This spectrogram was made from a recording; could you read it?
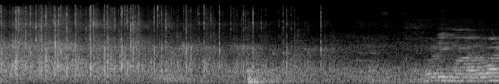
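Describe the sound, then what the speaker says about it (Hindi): A crowd at a Rajasthani kavi sammelan comedy poetry event in Rishabhdeo claps in a dense burst of applause under a voice, the clapping thinning midway and swelling again at the end. "एक बार ढंग की ताली बजा लो।"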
